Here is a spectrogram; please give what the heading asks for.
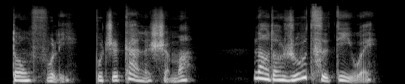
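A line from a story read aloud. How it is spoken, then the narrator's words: Sighing. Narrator (Chinese): 贾政叹气 只说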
